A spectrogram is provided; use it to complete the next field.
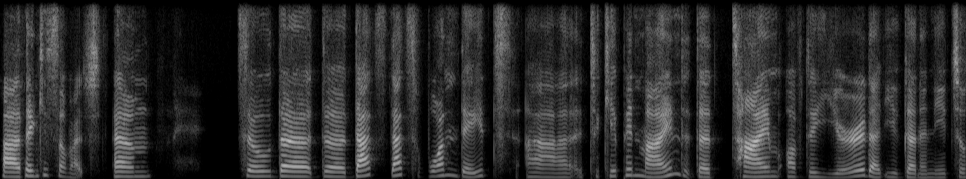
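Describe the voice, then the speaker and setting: A woman speaks at a very slow pace in medium pitch, with ordinary pitch variation and big swings in loudness. The recording is dry and close with no echo, and the background is quiet. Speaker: business expert guest speaker. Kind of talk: webinar presentation. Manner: halting, many fillers and restarts.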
